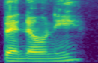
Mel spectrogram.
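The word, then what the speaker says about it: bnxn: like from a different Community mhm um oh benon but instead of the O it's an X so it's spelled like b n x n i okay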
